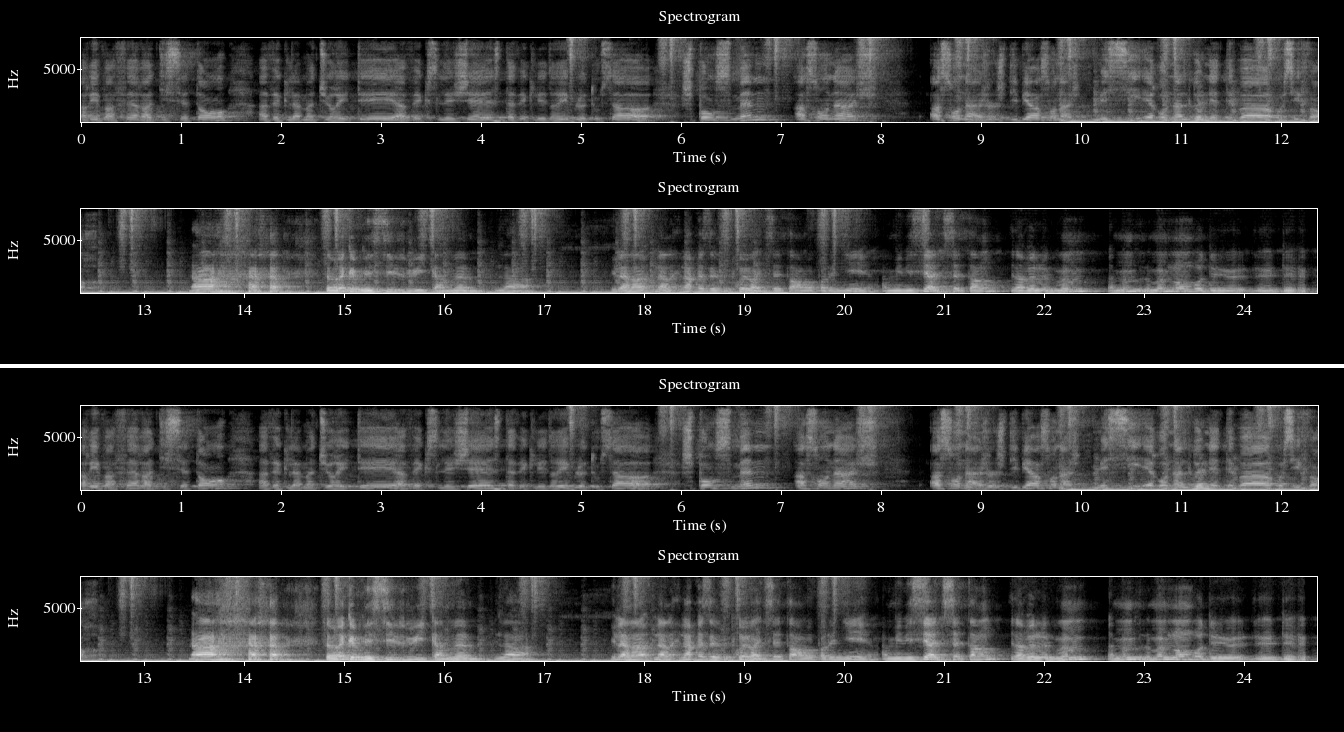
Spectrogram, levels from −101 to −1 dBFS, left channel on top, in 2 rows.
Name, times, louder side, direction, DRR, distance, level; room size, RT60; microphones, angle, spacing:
voice 1, 0.0-8.2 8.5-12.5 17.4-17.8, equal, 15° right, 4.7 m, -39 dB
Rattle (instrument), 4.9-5.1 5.8-6.1 6.5-7.2 7.7-8.1 8.7-9.1 9.8-10.2 10.8-11.2 11.7-12.1 12.7-13.1 13.8-14.1 14.8-15.2 15.7-16.1 16.7-17.1 17.8-18.1 18.8-19.1 19.7-20.2 20.8-20.9, left 3 dB, 5° left, 1.6 m, -33 dB
sound 1, 9.8-19.4, left 1 dB, 40° left, 7.0 m, -33 dB
voice 2, 13.4-17.0 17.7-24.6, right 4 dB, 80° right, 1.4 m, -28 dB
28.0 x 24.5 x 7.5 m
head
